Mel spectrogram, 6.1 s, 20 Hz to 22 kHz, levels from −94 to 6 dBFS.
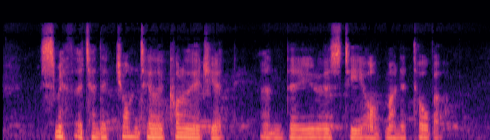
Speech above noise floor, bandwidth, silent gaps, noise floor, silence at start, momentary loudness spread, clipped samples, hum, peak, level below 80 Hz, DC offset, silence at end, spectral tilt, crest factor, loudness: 30 dB; 11 kHz; none; -53 dBFS; 0.5 s; 9 LU; under 0.1%; none; -6 dBFS; -52 dBFS; under 0.1%; 0.4 s; -5 dB/octave; 18 dB; -24 LUFS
